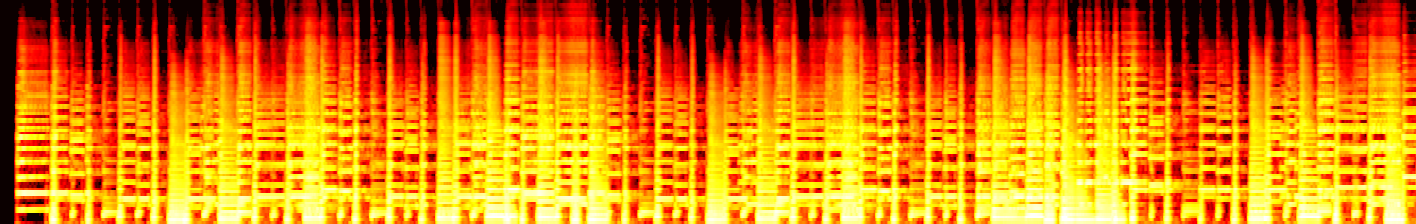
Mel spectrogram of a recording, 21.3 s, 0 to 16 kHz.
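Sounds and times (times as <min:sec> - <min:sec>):
sound module baritone: 0:00.8 - 0:21.2.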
